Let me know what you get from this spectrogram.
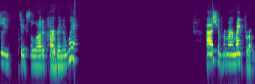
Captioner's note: sound mutes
